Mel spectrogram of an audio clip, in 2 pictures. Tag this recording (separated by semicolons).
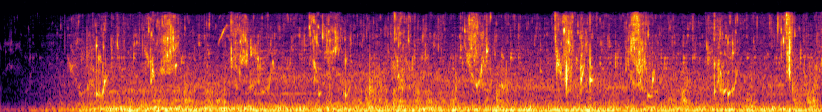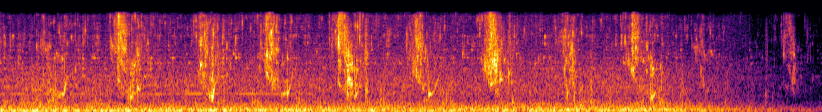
stick; ulp-cam; water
